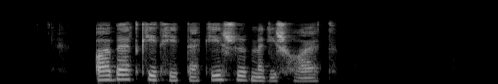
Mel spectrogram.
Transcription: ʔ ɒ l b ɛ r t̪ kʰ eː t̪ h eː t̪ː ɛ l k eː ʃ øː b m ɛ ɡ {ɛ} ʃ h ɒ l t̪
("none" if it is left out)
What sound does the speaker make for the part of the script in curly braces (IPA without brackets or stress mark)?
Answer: i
